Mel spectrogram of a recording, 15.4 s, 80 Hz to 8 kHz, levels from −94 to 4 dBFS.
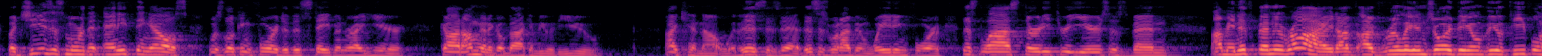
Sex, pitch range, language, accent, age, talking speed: male, 150-205 Hz, English, American, 30-49, 225 wpm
